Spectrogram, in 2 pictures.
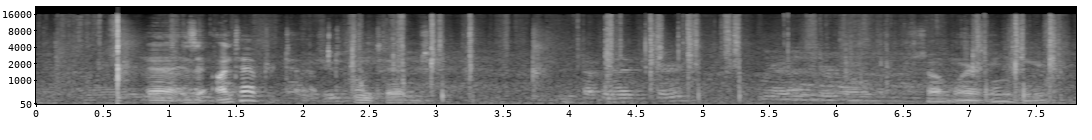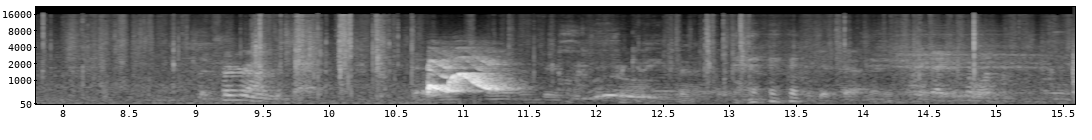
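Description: Playing cards shuffle and flick against each other.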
